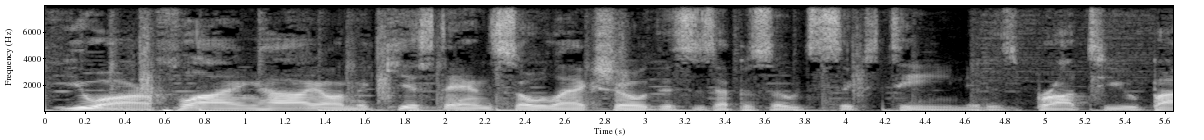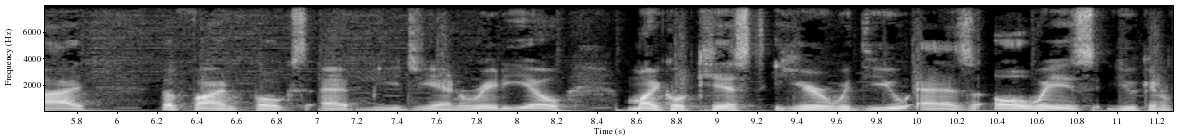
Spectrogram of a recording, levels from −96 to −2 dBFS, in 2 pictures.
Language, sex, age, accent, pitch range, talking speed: English, male, 30-49, American, 80-100 Hz, 185 wpm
